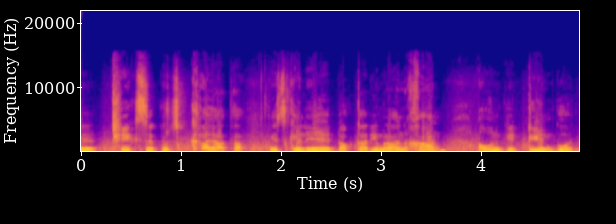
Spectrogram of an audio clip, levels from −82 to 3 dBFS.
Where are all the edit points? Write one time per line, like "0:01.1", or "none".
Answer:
0:01.7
